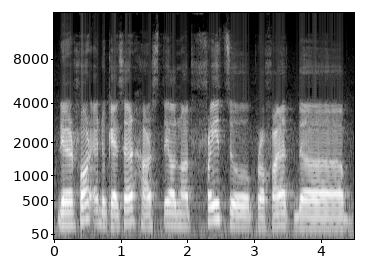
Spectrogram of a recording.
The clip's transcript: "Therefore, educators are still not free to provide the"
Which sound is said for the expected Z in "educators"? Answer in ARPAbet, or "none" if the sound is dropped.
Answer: none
